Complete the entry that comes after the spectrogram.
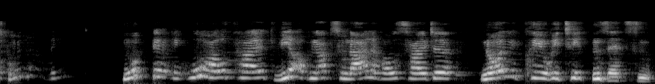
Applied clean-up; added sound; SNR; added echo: neural mask model DeepFilterNet 3.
